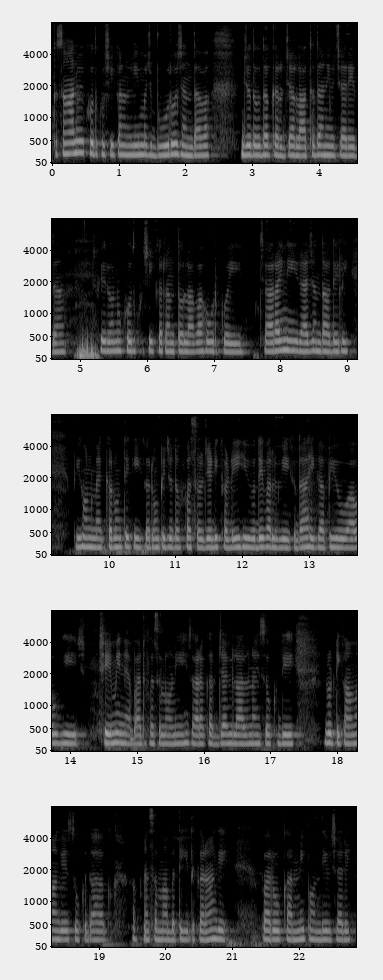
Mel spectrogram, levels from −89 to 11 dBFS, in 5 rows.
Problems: background conversations at intervals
